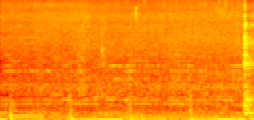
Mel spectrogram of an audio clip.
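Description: Spinach sizzles steadily while it is sautéed in a pot over medium heat. The close, continuous frying hiss carries a rhythmic low thump every half second or so, and a brief sharper clatter comes near the end.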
